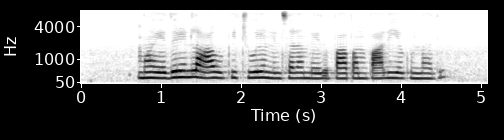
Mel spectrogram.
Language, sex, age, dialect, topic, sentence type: Telugu, female, 18-24, Southern, agriculture, statement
